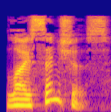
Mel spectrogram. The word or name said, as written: licentious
